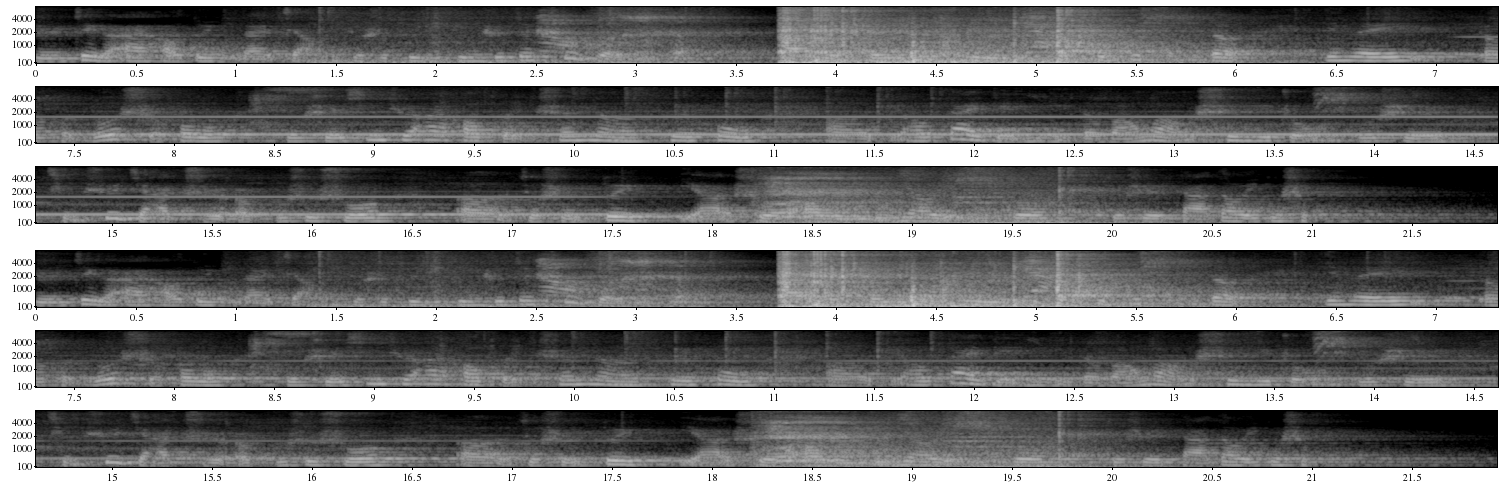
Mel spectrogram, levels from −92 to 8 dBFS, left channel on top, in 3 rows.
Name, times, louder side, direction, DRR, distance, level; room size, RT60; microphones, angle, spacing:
voice 1, 0.0-7.0 7.2-8.3 8.6-19.7 20.0-21.0, left 1 dB, 10° left, 1 dB, 0.5 m, -31 dB
sound 1, 1.2-3.4 3.7-7.0 7.2-7.3 7.7-8.1 8.4-11.8 12.6-12.7 13.7-13.9 14.5-15.1 15.7-15.8 17.1-17.2 18.2-19.8, right 1 dB, 25° right, 1.3 m, -26 dB
Organ, 7.0-18.1, left 8 dB, 90° right, 3.1 m, -36 dB
25.0 x 8.9 x 3.0 m, 2.5 s
head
